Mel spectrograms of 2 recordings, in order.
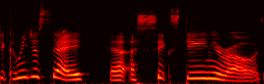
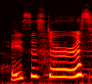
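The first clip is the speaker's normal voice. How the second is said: loud, higher-pitched influencer greeting; James Charles; 6 semitones higher, 12 dB louder, slower than usual. Acted. Co-host mimics a YouTuber's greeting, loud impersonation. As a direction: belt out a mock YouTuber intro. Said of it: "James Charles here".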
